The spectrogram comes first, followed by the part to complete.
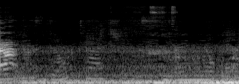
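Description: Steady low rumble of road and tyre noise inside the cabin of a Waymo Jaguar I-PACE electric robotaxi on the move, with no engine note. A voice starts faintly near the end.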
